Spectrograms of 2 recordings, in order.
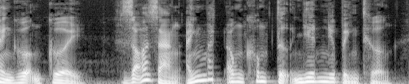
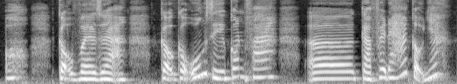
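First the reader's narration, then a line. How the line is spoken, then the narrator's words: Cheerful exclamation. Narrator (Vietnamese): Liễu reo lên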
